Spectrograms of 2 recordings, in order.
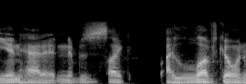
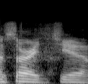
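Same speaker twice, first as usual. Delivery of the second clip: mock disdainful, scornful voice. Repeating another speaker's line back to them: imitating a disdainful tone. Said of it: "such disdain in your voice when you said that".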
